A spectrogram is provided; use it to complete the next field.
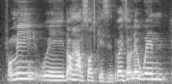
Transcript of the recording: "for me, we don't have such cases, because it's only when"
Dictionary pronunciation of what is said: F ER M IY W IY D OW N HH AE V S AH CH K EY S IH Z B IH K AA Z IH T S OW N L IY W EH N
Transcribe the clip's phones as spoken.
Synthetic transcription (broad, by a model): F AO M IY W IY D OW N HH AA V S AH CH K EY S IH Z B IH K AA S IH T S OW N L IY W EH N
